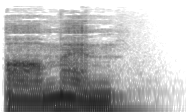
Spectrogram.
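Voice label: "amen", English, British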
